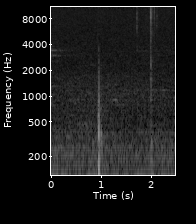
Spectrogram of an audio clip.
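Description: A single sharp keystroke on a computer keyboard about a second in, over a faint steady room hum.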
